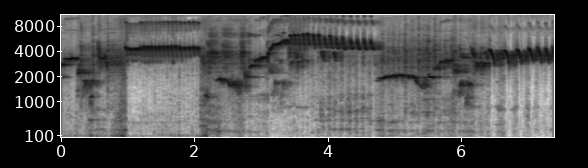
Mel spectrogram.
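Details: White-rumped shama, locally murai, in a long unbroken song: harsh buzzy rattles, sweeping whistles and fast repeated trills, loud and close throughout.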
